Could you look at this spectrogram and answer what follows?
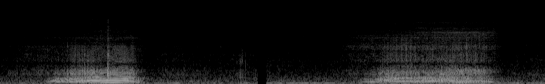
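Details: Adult sleeper snoring, recorded with the SnoreLab snoring app: two deep, rumbling snores on the in-breath, each lasting about a second and a half.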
